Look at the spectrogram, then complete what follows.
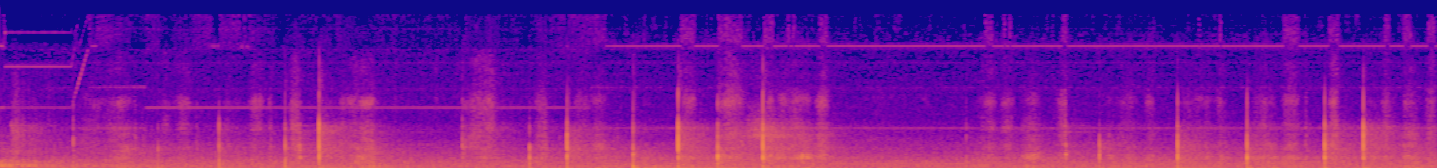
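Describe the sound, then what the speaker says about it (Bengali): Chalk or marker writing on a board during a Bengali-language history class, a steady run of small scratchy strokes and taps, close and moderately loud, with no talking over it. "আমি এটি লিখে দিচ্ছি"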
